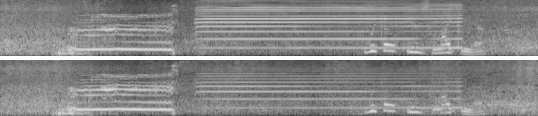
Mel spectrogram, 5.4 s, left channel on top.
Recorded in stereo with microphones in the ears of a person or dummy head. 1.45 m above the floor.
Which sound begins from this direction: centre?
A cat meowing, at 0.5 s.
